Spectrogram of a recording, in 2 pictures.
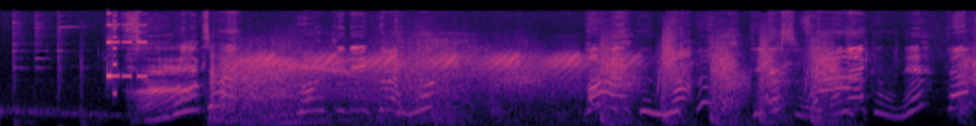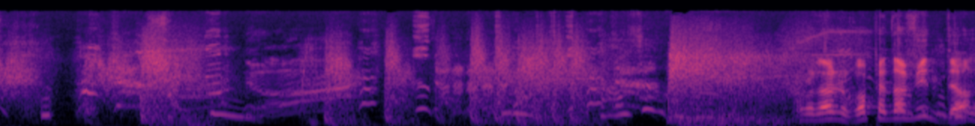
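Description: Energy blasts whoosh and roar in bursts.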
